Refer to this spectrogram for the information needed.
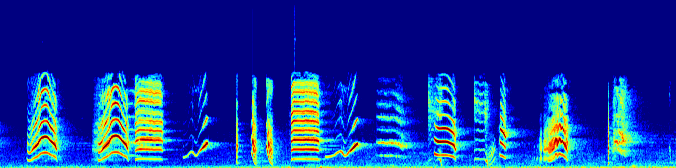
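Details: Alexandrine parakeet squawking repeatedly: loud arched screeches alternate with short sharp clicks and upward-sweeping whistles, about a dozen calls in quick succession.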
